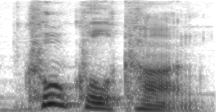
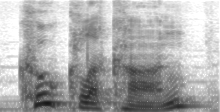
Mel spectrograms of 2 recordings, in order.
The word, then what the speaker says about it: Kukulkan: with other cast members spock correctly says kukulkan because leonard nimoy had the correct script in front of him william shatner pronounced it kukla khan because there was no one there to supervise him so quite frankly they're both kind of correct and also wrong so either kukulkan or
